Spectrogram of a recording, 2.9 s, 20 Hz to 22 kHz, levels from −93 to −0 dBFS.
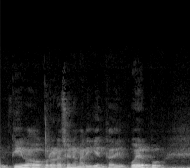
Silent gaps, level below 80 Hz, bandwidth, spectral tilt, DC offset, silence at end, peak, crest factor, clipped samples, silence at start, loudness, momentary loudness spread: none; -40 dBFS; 8.8 kHz; -9.5 dB/octave; under 0.1%; 0 s; -12 dBFS; 16 dB; under 0.1%; 0 s; -27 LUFS; 8 LU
